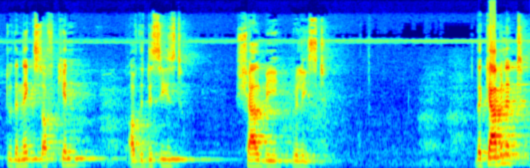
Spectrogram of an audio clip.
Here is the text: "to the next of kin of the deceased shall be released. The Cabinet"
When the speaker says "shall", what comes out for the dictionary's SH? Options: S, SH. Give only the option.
SH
